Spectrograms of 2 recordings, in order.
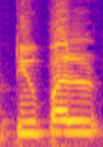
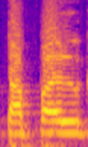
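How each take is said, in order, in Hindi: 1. पहला अक्षर 'tyoo' जैसा सुनाई देता है। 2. पहला अक्षर 'tuh' जैसा सुनाई देता है। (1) "कई उसको ट्यूपल कहते हैं" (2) "कई लोग उसको टपल"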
